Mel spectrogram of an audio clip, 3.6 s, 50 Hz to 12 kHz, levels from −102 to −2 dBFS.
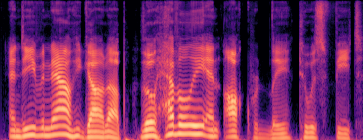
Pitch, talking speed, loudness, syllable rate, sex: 145 Hz, 215 wpm, -17 LUFS, 5.4 syllables/s, male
